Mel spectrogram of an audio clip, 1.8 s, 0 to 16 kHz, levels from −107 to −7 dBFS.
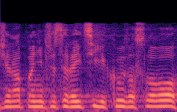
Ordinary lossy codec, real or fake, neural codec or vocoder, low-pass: MP3, 64 kbps; real; none; 7.2 kHz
